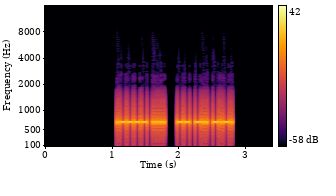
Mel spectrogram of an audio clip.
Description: Morse code, heard as a keyed tone, about 46 wpm, 700 Hz. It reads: 1H MDC
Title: Winter Field Day Exchanges 45wpm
